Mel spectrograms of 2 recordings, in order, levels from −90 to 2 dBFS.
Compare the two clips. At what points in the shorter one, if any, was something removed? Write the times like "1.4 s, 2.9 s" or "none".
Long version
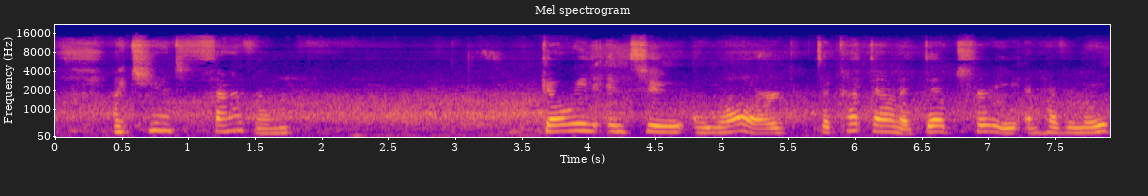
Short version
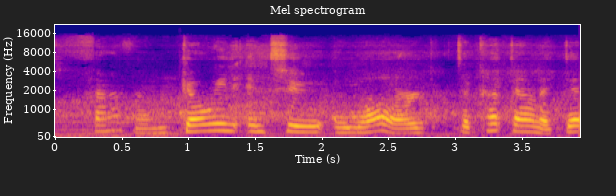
0.9 s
